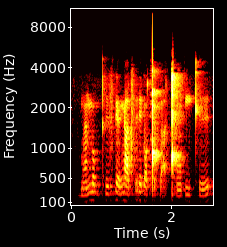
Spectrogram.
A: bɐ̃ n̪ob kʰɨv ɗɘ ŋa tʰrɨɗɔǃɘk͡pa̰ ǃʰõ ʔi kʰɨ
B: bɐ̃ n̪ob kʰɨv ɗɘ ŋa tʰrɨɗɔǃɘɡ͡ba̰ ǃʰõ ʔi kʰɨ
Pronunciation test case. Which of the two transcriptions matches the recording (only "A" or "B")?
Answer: B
